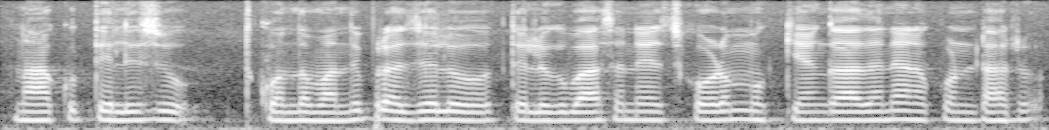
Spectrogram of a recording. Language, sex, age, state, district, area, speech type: Telugu, male, 18-30, Andhra Pradesh, Konaseema, rural, spontaneous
